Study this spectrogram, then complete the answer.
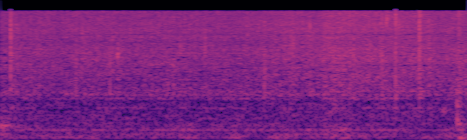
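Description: Onion sizzles steadily in hot oil in a pan, a dense, even frying hiss with faint crackles, close and continuous throughout.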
